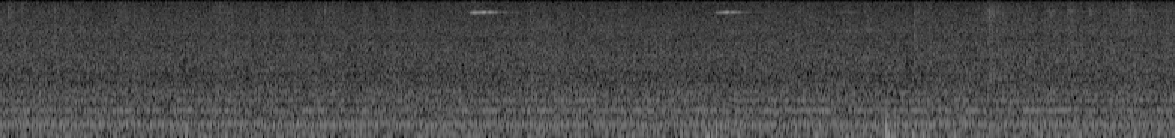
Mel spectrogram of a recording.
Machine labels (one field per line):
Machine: fan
